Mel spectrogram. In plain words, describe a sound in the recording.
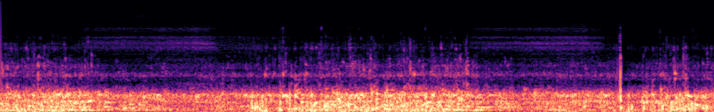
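Bursts of exhaled bubbles fizz and burble loudly.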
